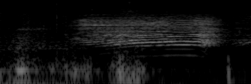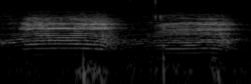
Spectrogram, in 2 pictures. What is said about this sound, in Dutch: In de morgen staan de koeien voor het hek heel hard te loeien. Boe, boe, boe. Ze willen naar het weiland toe. Nou, dan kun je op een knopje drukken, of tenminste bekennen, en dan hoor je de koeien.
